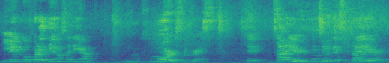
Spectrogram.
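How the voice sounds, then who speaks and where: A woman's voice: sits high, measured pace. A woman teacher explaining grammar to a class, patiently checking whether students understand. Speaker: English teacher. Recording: echoey classroom from far off, noisy.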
